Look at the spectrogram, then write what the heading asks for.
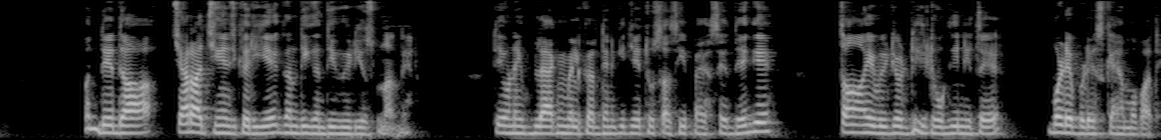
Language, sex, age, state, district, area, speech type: Dogri, male, 30-45, Jammu and Kashmir, Jammu, urban, spontaneous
